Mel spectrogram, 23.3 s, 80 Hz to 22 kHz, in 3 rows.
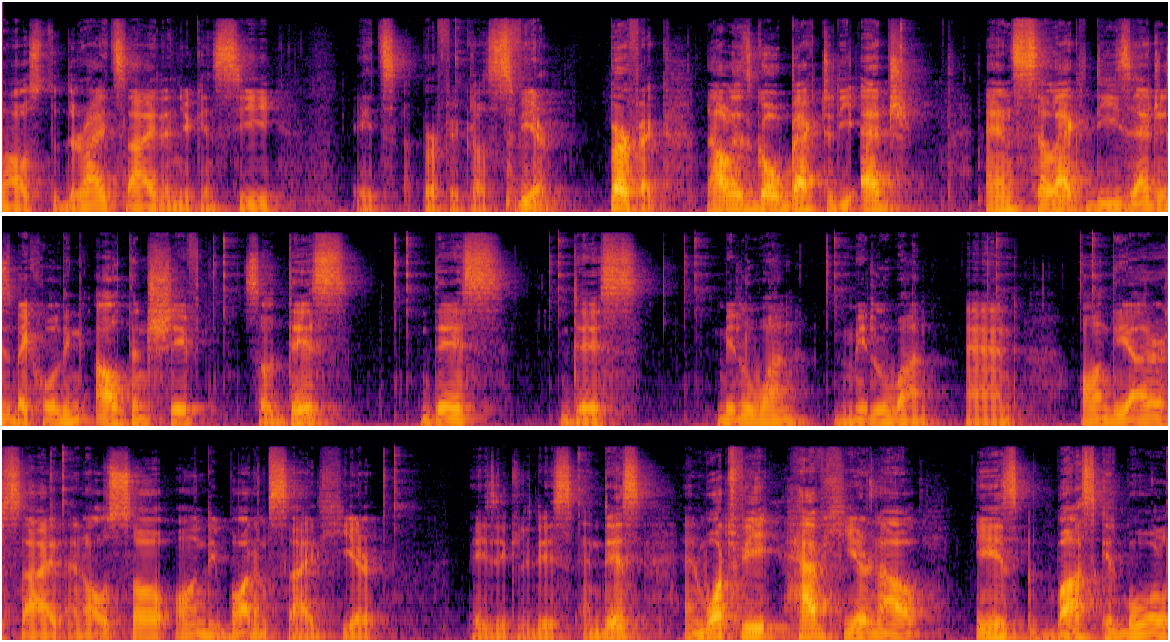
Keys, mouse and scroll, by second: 3.0 click, 4.3 middle click, 5.0 Tab, 5.9 right click, 6.3 middle click, 7.4 middle click, 7.6-8.1 scroll up 1, 9.2 alt+shift+right click, 10.4 alt+shift+right click, 11.4 alt+shift+right click, 12.3 alt+shift+right click, 13.3 alt+shift+right click, 14.3 alt+shift+right click, 14.9 alt+shift+right click, 15.9 alt+shift+right click, 16.3 middle click, 18.1 alt+shift+right click, 19.3 alt+shift+right click, 19.9 middle click, 20.7 middle click, 21.3 shift+z, 21.8 middle click.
